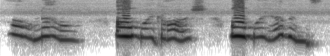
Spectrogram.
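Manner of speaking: very high, very loud tiny bear cub cry; piercing, high-pitched little cub wailing in alarm; wee little voice. A narrator's reading. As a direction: squeal it out as a panicked baby bear. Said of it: "he cried in his wee little voice".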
